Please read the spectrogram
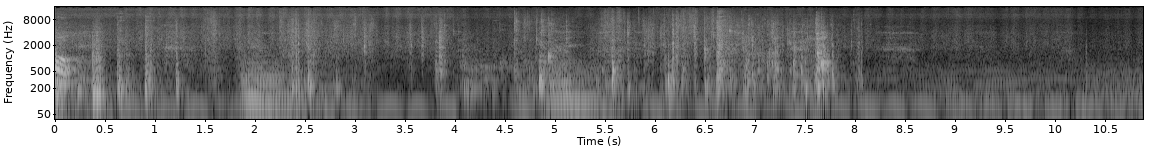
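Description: Film soundtrack: tense music under a busy run of knocks, clicks and scuffling, with two heavier low thuds about two and five seconds in, thinning out over the last couple of seconds.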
